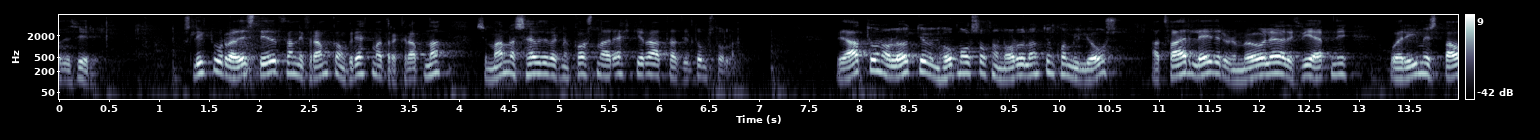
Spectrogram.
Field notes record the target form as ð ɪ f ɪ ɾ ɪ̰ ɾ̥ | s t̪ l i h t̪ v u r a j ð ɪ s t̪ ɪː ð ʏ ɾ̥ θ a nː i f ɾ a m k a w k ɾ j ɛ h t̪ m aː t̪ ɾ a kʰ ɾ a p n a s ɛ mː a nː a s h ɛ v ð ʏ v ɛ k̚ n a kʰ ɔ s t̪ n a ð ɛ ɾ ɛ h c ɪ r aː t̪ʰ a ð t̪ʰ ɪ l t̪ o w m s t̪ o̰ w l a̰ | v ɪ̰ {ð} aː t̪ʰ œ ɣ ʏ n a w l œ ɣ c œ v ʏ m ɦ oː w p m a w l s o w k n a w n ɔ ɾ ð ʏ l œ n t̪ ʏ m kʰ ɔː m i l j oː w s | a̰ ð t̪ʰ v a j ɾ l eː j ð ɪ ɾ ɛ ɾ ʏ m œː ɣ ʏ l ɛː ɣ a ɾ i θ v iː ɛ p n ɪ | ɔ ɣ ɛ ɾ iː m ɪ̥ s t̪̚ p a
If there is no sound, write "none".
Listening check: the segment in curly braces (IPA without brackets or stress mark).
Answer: ð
